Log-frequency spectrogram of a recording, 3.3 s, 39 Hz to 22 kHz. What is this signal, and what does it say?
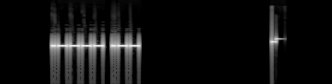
Morse code, heard as a keyed tone, about 39 wpm, 700 Hz. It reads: 1W
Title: Two Challenging Letter-Number Combinations 40wpm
